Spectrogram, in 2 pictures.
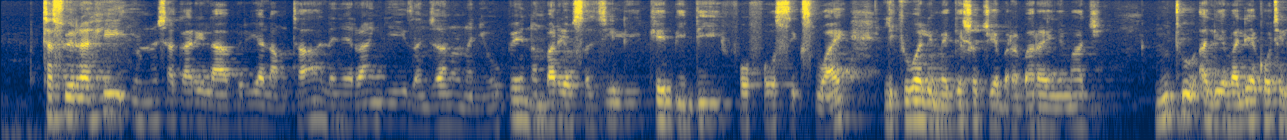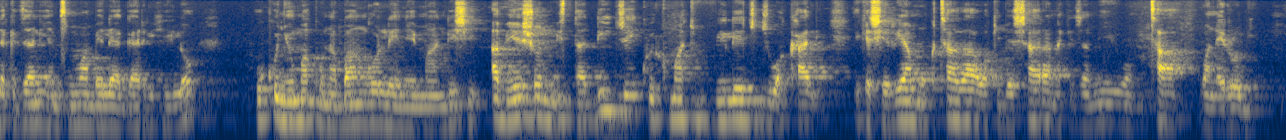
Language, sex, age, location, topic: Swahili, male, 18-24, Nairobi, government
